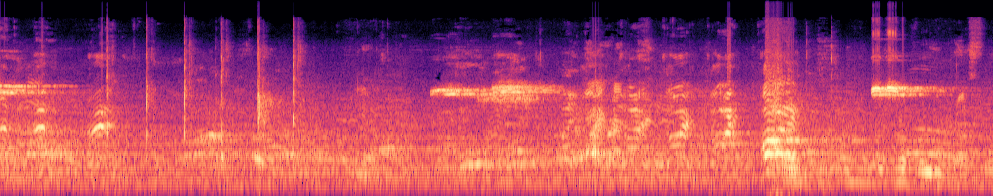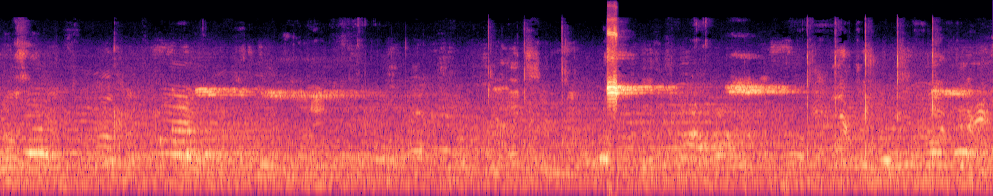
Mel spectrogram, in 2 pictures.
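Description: Many people talk and call out in a large echoing hall.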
